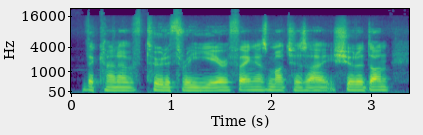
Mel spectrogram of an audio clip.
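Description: A dark, mellow tone with a Northern Irish accent. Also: man. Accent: Northern Irish (Belfast). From Northern Ireland, Belfast. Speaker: pastor. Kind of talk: interview. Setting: podcast recording.

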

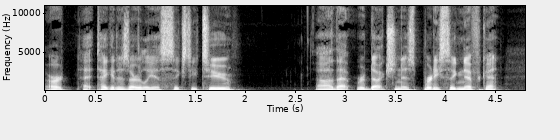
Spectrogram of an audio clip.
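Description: A man's somewhat breathy voice at a fairly quick pace, with fairly even intonation and a quiet background. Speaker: Social Security and Medicare advisor. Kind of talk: radio call-in Q&A. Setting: radio studio.

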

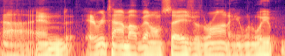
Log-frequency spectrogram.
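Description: This is a man speaking. His pitch is fairly low. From Tennessee. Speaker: independent country singer-songwriter. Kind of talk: casual interview. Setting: studio.

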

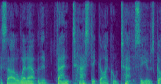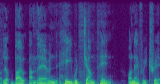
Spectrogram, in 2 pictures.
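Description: A man with a British accent, a fairly low pitch, a fairly quick pace and a somewhat breathy voice. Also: ordinary pitch variation. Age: 60s. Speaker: outdoor gear company owner. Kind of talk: casual chat.

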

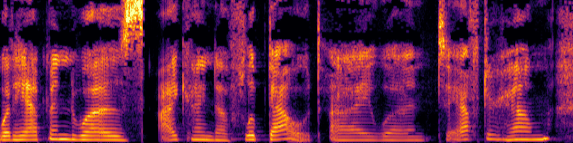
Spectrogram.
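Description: A woman with a normal speaking voice talks at a fairly slow pace with fairly even intonation, in a very clean recording with a silent background. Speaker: parent of a recovering addict. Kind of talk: casual conversation. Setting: studio.

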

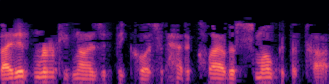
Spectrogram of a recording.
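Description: In a normal speaking voice, a man of medium pitch talks at a moderate pace with fairly even intonation. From New York City. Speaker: retired fire captain and author. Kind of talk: interview.

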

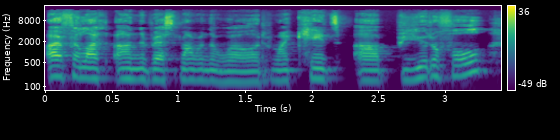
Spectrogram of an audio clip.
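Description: On a very clean recording with a silent background, a woman with an Australian accent speaks at a moderate pace and a fairly low pitch. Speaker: burns survivor, author, mother. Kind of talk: casual interview.

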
